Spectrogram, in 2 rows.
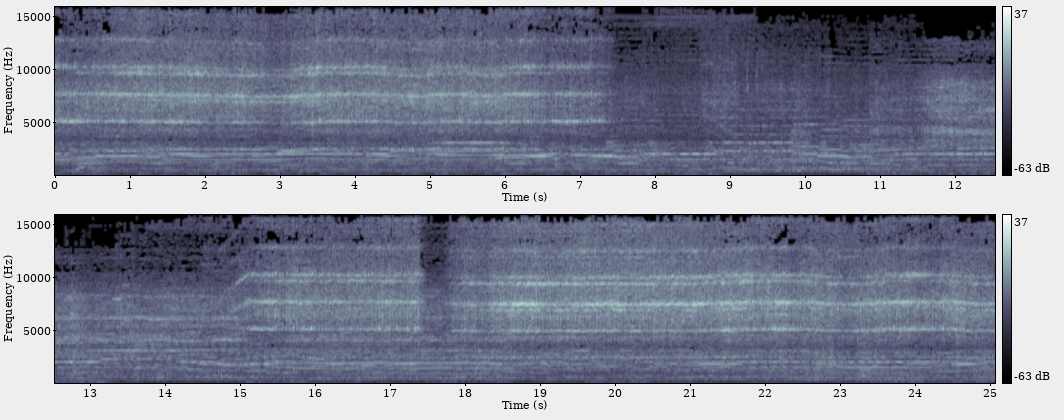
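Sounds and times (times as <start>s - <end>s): sanding wood on lathe: 0.0s - 7.4s, 15.0s - 25.0s
lathe high whine: 0.0s - 25.0s.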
